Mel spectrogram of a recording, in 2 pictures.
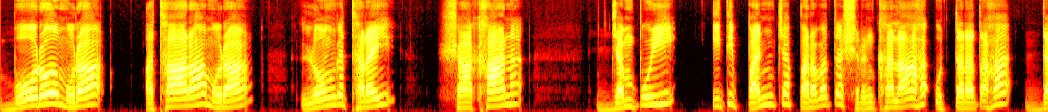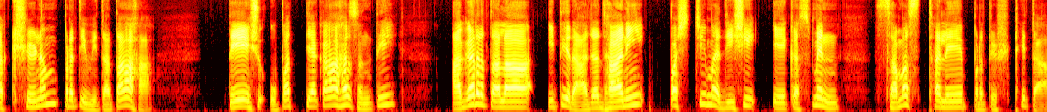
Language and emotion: Sanskrit, neutral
